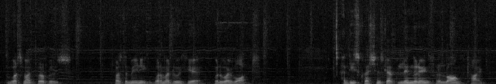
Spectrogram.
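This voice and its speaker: Over music in the background, a man talks at a very even loudness with ordinary pitch variation and long, frequent pauses. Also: fairly low pitch for a man, moderate pace. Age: 80s+. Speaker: yoga teacher. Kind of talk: interview answer.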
